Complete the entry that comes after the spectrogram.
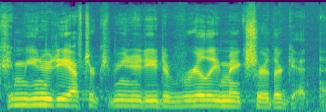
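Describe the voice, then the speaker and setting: The speaker has a Chicago accent. The pace is very fast. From Chicago, Illinois. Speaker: zoning consultant. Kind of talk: public meeting presentation. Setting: city council meeting.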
